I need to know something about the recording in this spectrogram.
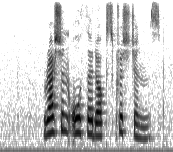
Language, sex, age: English, female, 20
